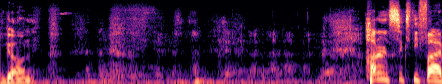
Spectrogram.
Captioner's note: audience chuckles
